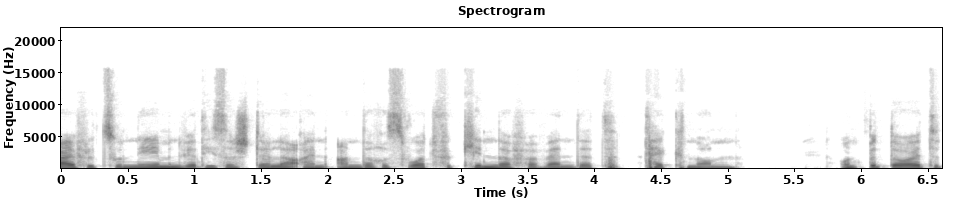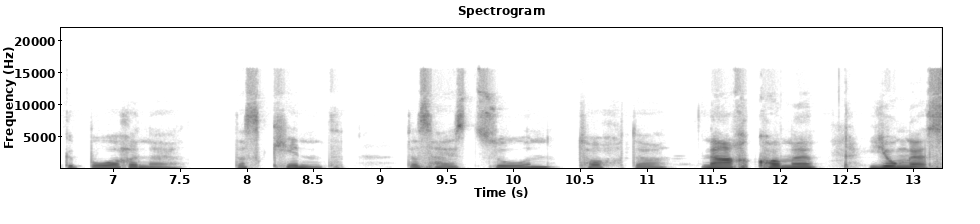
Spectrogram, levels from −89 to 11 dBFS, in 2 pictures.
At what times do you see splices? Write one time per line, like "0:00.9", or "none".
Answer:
0:01.0
0:01.8
0:04.4
0:06.0
0:06.6

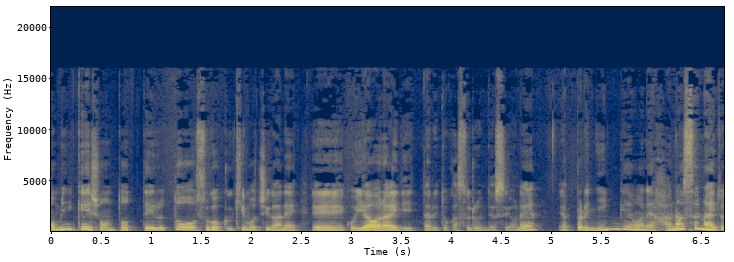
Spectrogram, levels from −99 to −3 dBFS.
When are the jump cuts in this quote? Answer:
0:02.6

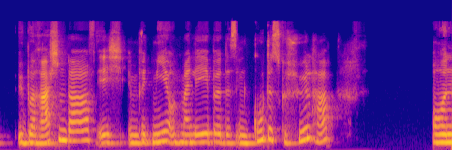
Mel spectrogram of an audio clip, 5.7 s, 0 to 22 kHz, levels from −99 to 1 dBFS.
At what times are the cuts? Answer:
0:01.2
0:01.8
0:02.4
0:03.0

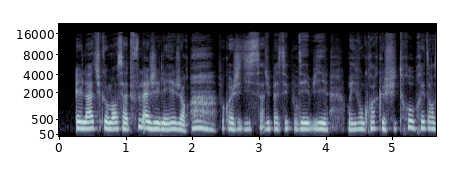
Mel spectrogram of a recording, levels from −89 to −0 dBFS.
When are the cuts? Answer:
0:01.1
0:02.4
0:03.1
0:03.6
0:04.4

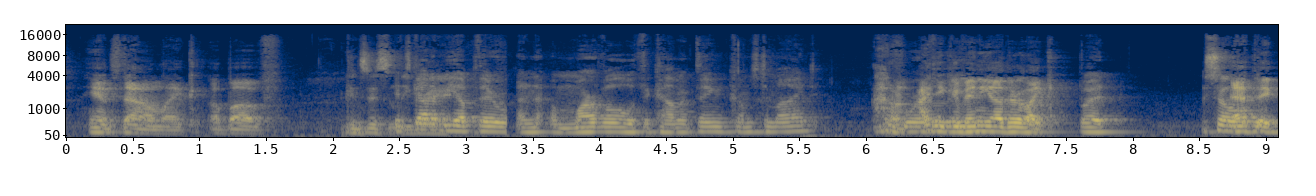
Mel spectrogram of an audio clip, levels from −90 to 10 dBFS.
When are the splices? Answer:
0:02.1
0:03.3
0:04.7
0:06.5

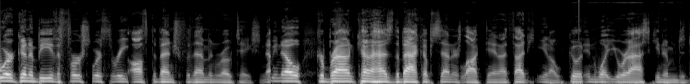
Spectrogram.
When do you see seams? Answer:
0:00.9
0:01.3
0:02.7
0:03.2
0:04.6
0:05.3
0:05.8

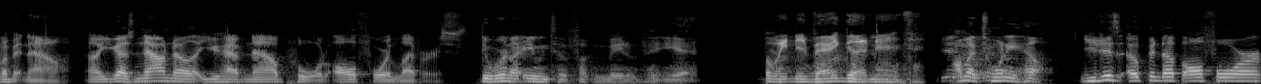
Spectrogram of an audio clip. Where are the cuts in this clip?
none

